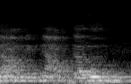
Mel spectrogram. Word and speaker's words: عمرو ابن عبدود: ایسے میں عمرو ابن عبدود، اس کا صحیح تلفظ ہے عمرو ابن عبدود. ہم لوگ اردو زبان میں تھوڑا سا اوپر نیچے میں تو کوئی بات نہیں، تلفظ اتنی بڑی بات نہیں ہے.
